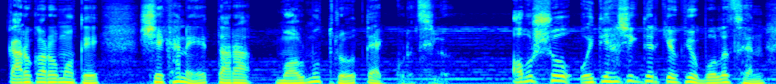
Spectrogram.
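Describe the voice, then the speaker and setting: A man narrating a scripted religious cartoon story in a dramatic storytelling style. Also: medium pitch. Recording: music under the voice. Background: background music.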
